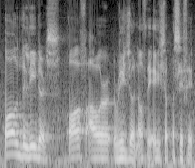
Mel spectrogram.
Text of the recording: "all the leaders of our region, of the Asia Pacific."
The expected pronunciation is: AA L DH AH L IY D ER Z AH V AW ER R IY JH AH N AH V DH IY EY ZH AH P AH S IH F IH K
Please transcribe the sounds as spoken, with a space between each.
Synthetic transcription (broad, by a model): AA L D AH L IY D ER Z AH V AW ER R IY JH AH N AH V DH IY EY SH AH P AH S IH F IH K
